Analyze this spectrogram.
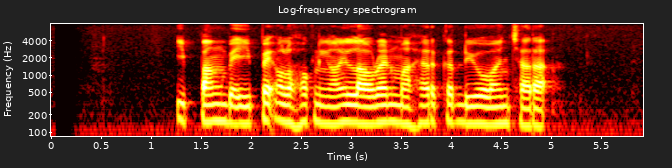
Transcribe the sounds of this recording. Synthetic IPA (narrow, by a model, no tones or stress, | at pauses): ʔipaŋbeipɛʔɔlɔɦɔk̚niŋalilauɾɛnmaɦɛrkɨrdiwawaɲt͡ʃaɾa̰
